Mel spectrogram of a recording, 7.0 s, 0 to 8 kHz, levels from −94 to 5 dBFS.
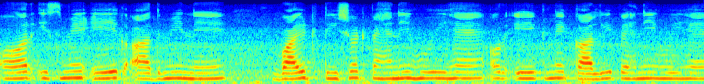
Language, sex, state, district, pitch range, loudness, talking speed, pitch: Hindi, female, Punjab, Fazilka, 205-220 Hz, -19 LUFS, 155 wpm, 215 Hz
